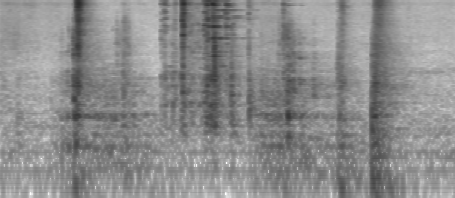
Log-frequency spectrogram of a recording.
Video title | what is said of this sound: Preserving eggs | I tap it and you hear that little snap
